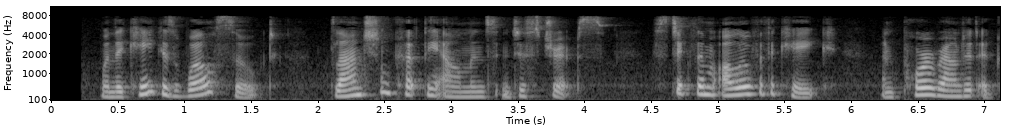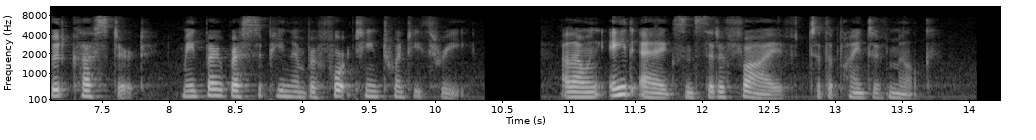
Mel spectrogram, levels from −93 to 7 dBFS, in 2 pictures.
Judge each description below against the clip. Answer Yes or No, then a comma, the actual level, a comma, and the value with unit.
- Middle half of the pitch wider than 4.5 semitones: Yes, average, 5.3 semitones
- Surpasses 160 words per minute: Yes, average, 175 wpm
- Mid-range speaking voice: No, high, 195 Hz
